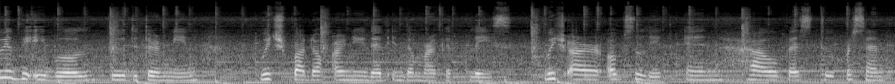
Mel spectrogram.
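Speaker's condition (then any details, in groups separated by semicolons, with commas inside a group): No condition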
